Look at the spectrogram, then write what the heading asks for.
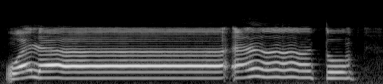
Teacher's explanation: Wala kita panjang, ada tanda ombak, ada tanda mat, bertemu hamzah, panjang 4 atau 5 harokat.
